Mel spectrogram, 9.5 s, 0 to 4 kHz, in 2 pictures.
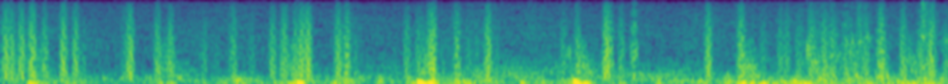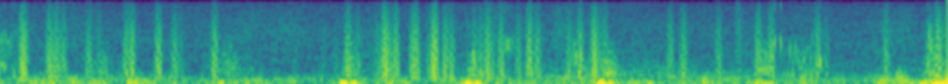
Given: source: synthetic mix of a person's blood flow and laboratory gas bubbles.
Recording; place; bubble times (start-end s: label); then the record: Doppler ultrasound of blood flow; subclavian vein
0.88-0.93 s: bubbles
2.83-2.87 s: bubbles
4.03-4.48 s: bubbles
4.59-4.84 s: bubbles
7.07-7.33 s: bubbles
7.60-7.70 s: bubbles
8.57-8.88 s: bubbles
From the record:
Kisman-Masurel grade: 121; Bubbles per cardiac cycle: 1 to 2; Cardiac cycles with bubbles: 10 to 50%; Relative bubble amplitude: barely perceptible (0.100 to 0.250); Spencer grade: 2 (many but less than half of the cardiac periods contain bubble signals, singularly or in groups); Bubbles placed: anywhere in the cardiac cycle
